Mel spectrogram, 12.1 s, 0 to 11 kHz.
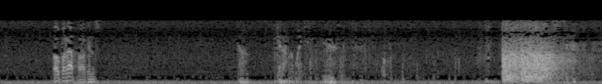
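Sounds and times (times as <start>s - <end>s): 
low noise: 0.0s - 12.0s
speech: 1.1s - 2.2s
loud gunshot fired through a door: 10.0s - 11.8s.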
